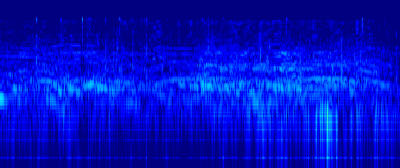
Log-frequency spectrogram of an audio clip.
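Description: Many indistinct voices shouting and calling over one another, from the players, coaches and spectators of a football game, with no single speaker clear.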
